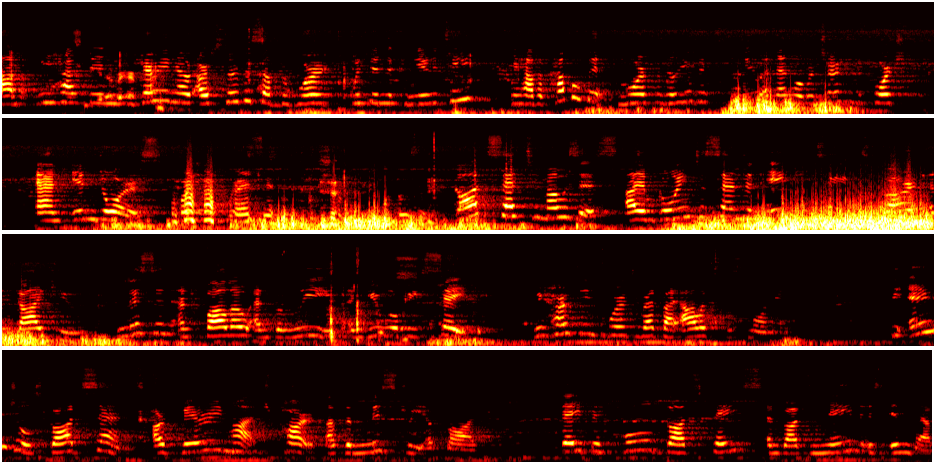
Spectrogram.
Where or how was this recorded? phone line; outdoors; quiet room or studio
outdoors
